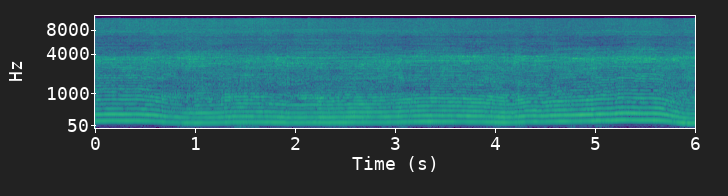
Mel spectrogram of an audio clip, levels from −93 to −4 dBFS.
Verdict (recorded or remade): remade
